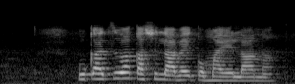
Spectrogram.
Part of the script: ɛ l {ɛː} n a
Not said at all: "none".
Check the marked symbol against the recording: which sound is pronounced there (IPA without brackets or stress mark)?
aː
